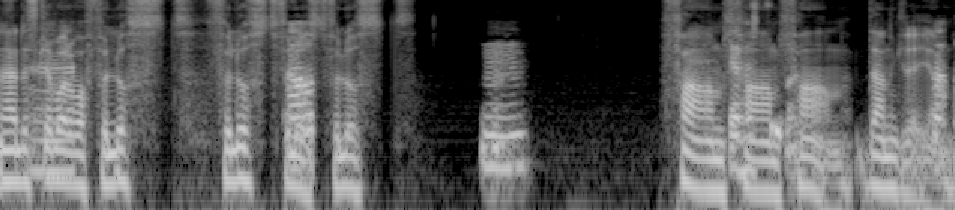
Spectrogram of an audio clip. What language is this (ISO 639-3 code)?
swe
